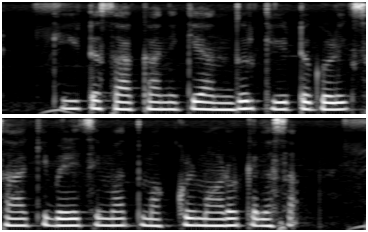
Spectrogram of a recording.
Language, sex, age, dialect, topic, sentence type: Kannada, female, 18-24, Northeastern, agriculture, statement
